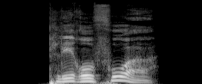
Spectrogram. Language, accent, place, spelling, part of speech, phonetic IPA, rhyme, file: German, Germany, Berlin, plerophor, adjective, [pleʁoˈfoːɐ̯], -oːɐ̯, De-plerophor.ogg
- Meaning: plerophoric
